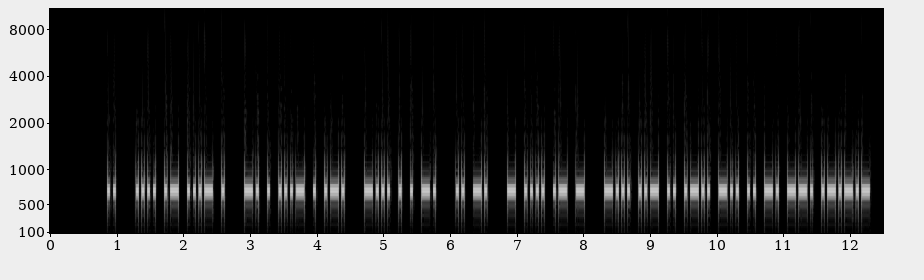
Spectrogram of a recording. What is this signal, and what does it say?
Morse code, heard as a keyed tone, about 28 wpm, 700 Hz. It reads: I HAVE NEVER BEEN IN THAT BUILDING.
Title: Sentences from Top 1000 Words - Review Part 5 - 28wpm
